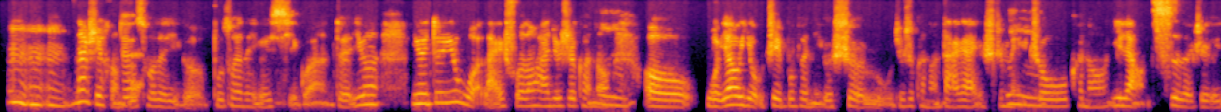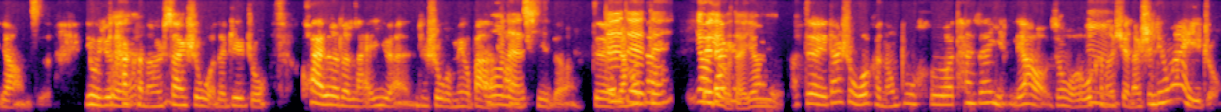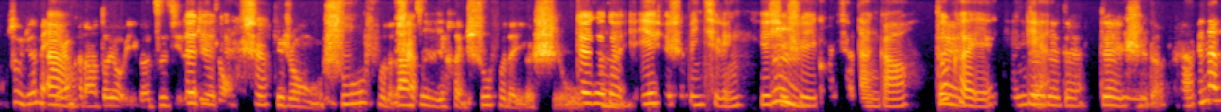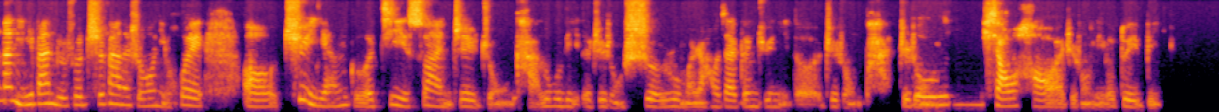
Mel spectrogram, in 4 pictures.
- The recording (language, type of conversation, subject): Chinese, unstructured, 你如何看待健康饮食与生活质量之间的关系？
- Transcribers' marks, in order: other background noise; in English: "nice"; tapping; distorted speech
